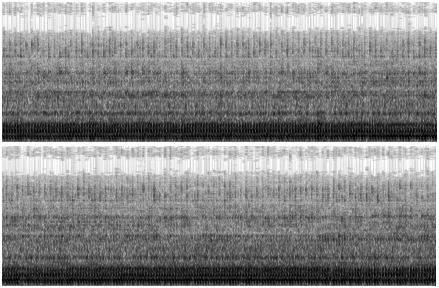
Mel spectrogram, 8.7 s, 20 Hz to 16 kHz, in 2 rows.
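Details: 1981 Evinrude 35 HP two-stroke outboard, run with gearcase off, 150 psi compression in both cylinders, barely warm: loud, steady drone holding an even beat with no stumbling; normal running.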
